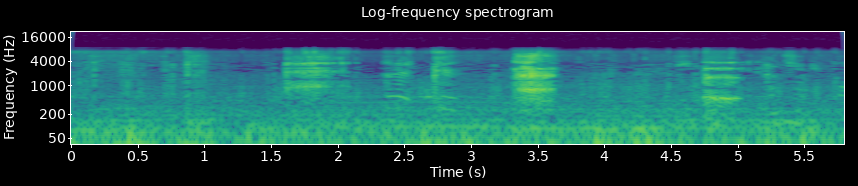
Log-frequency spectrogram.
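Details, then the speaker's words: Girl in a fake burp contest: several short, throaty, deliberately forced burp-like bursts over room noise. "is going to do her best burp. Fake. I just really burped. That was an actual burp."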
